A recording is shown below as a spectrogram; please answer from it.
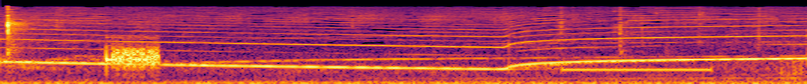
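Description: A police car siren in the GTA V video game wails steadily with a falling, sweeping pitch and a brief burst of another tone early on, fairly loud over a low engine-like rumble.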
